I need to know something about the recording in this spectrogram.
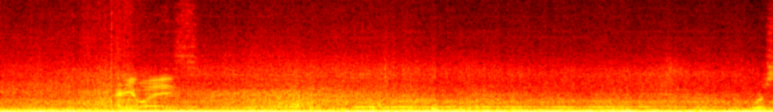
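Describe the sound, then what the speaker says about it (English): Car idling in slow road traffic on a hot, humid, wet day, a loud steady low engine drone with a constant hum, a voice talking faintly over it. "we're stuck in traffic for a while longer"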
